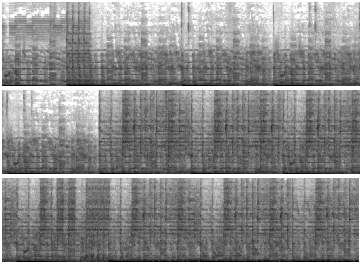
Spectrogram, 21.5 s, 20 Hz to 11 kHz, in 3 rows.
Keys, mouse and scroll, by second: 3.6-6.5 drag, 7.1 r, 11.8 shift+middle click, 12.9 KP_1, 13.9 middle click, 14.7 scroll up 1, 15.5 g, 20.0-20.6 scroll up 5, 20.7 scroll down 1, 21.3 scroll down 1, 21.4 scroll up 1.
